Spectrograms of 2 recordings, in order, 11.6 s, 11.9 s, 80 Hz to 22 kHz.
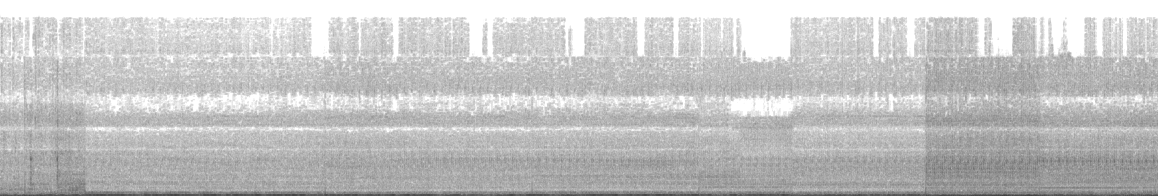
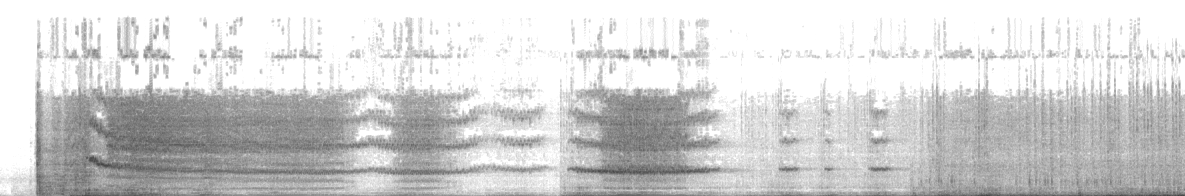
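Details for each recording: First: Mazda Miata engine swap after fitting a replacement alternator, belts and power steering: steady, even idle with constant low drone, no ticking, squeal or stumbling; started up not too bad, runs fine. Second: Mazda Miata on its first test run after an engine swap, MAP sensor plugged in: fires with a sharp squeal rising and falling with revs over a lumpy, uneven engine note. The water pump is fine; ignition timing is suspected off by 15–20 degrees.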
